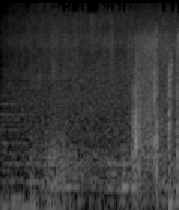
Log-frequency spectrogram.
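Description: Steady rain pours over a low rumble of thunder, and a louder roll of thunder swells near the end, with no voices over it.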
